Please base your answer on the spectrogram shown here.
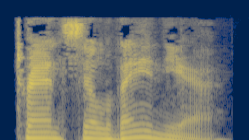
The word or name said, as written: transylvania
